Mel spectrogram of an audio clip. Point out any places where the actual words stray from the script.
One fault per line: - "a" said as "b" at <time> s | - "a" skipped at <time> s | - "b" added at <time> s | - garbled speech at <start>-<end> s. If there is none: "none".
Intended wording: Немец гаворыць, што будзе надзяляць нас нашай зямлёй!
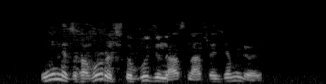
- "надзяляць" skipped at 1.6 s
